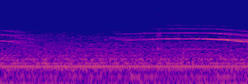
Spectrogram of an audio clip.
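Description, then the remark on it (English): A cat caterwauls outside in a long, wavering, rising yowl that grows louder toward the end, over a steady low hum with no talking. “You hear that damn cat, right?”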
